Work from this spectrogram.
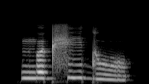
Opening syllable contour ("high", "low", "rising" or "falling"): high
